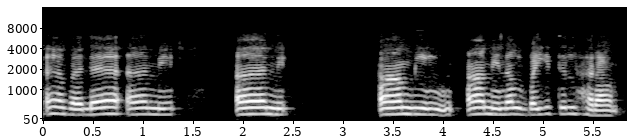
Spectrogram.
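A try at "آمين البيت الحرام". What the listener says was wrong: آمینہ مد ہے، ساتھ جوڑنا بھی ہے، ٹھیک ہے؟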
